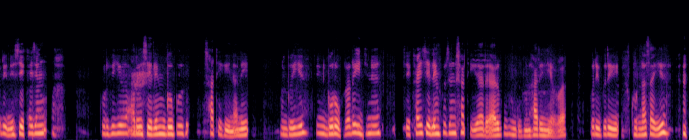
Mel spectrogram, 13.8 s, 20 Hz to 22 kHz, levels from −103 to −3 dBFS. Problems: none marked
